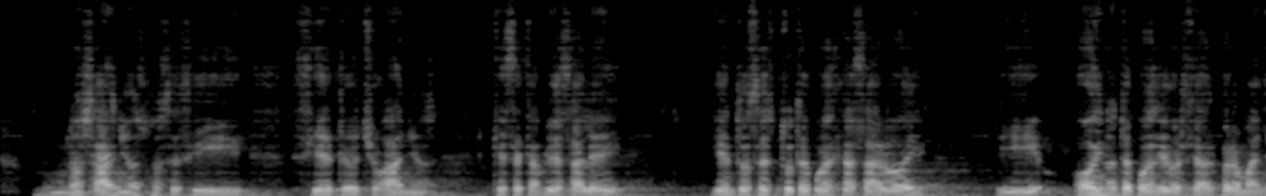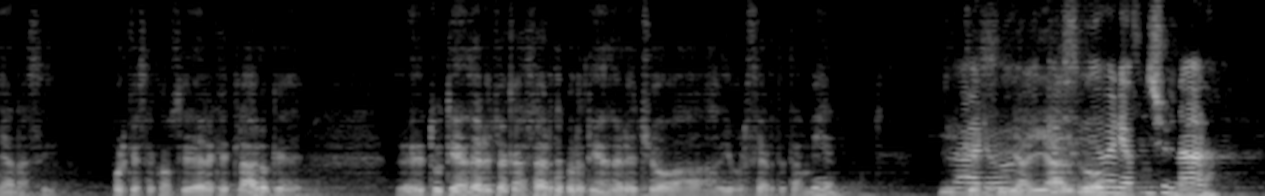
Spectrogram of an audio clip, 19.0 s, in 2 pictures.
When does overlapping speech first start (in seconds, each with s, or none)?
16.6 s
